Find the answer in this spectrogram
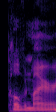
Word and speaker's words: Povenmire: Is it Povenmire? Oh, is that how you pronounce it? Povenmire.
